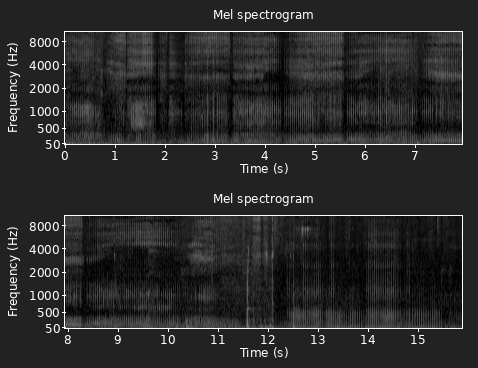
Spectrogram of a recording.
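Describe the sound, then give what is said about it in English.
Cats at the Pretty Paw Lounge purring in a steady, continuous rumble, loud and sustained throughout, with a few brief rustles and soft clicks mixed in and no talking. “I hope those meows and purrs provided some levity to your day.”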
